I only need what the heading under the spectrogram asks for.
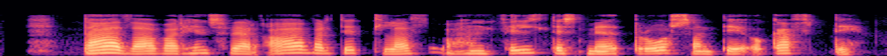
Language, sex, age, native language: Icelandic, female, 30-39, Icelandic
